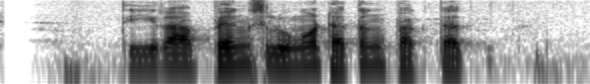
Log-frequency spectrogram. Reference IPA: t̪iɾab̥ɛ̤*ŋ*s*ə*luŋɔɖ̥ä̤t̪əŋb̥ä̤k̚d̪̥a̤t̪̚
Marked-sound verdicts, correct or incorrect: correct, correct

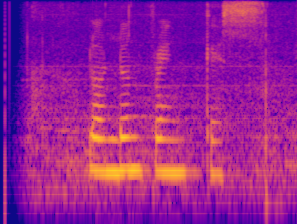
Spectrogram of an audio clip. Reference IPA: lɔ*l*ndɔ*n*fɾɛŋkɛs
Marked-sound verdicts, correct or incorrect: incorrect, correct

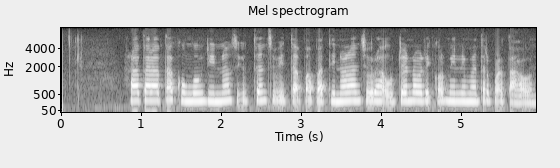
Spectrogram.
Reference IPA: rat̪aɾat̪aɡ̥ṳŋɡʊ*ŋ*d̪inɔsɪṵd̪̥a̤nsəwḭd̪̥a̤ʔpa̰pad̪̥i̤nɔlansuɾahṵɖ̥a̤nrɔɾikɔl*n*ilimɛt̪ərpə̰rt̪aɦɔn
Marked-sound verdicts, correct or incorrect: correct, incorrect

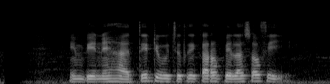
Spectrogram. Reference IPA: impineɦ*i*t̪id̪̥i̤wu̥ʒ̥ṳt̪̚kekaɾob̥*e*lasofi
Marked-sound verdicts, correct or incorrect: incorrect, correct

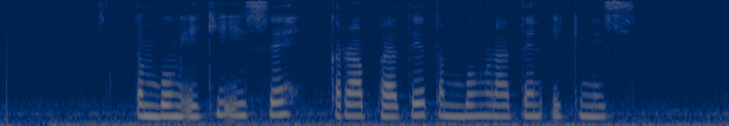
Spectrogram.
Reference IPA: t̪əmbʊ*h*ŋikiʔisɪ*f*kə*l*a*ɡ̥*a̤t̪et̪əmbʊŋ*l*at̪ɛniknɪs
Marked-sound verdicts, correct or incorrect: incorrect, incorrect, incorrect, incorrect, correct

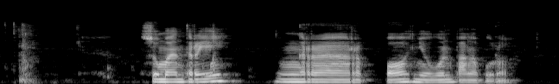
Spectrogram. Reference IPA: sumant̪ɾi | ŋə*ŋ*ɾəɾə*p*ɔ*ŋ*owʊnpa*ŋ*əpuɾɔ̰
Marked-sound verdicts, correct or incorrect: incorrect, correct, incorrect, correct

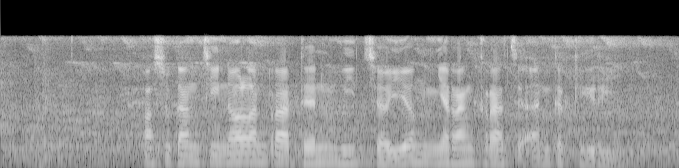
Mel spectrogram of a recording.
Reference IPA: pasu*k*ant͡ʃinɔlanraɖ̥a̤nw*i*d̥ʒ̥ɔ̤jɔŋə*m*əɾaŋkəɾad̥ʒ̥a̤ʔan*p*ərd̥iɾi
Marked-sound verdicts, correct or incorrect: correct, correct, incorrect, incorrect

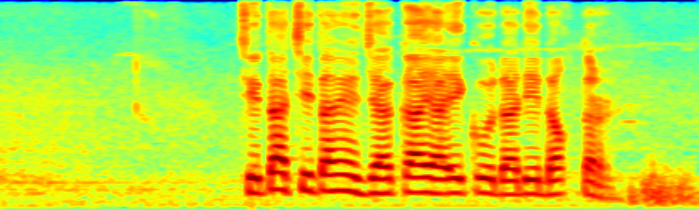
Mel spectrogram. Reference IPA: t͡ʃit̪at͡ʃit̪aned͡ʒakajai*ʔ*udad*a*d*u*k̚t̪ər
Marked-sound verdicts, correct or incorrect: incorrect, incorrect, incorrect

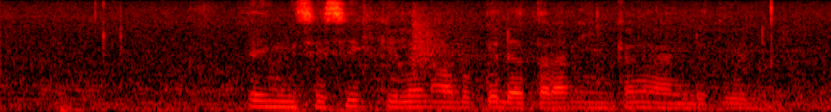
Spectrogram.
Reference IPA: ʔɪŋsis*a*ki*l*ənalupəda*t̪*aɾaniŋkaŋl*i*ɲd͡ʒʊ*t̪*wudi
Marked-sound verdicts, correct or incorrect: incorrect, correct, correct, incorrect, correct

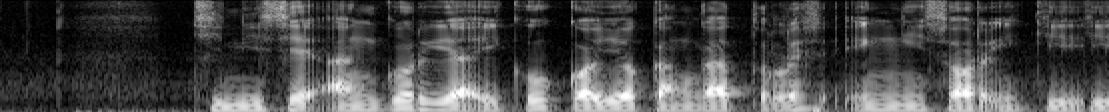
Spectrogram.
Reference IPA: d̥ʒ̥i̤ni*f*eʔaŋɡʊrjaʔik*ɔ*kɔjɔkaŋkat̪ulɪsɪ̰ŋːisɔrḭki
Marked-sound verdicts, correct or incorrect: incorrect, incorrect

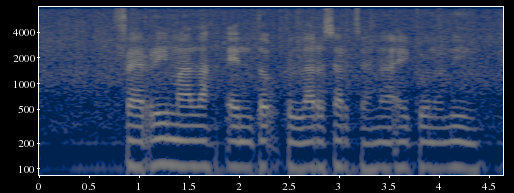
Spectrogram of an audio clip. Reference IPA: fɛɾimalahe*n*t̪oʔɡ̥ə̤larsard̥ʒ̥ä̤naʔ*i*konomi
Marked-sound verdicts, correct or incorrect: correct, incorrect

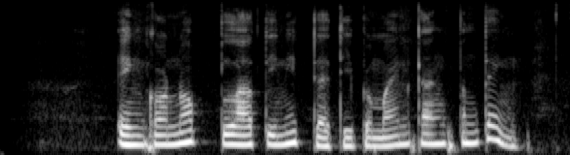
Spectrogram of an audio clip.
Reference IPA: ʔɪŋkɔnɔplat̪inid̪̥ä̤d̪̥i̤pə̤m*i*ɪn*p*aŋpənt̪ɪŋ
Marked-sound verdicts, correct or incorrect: incorrect, incorrect

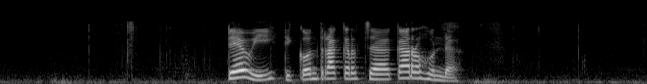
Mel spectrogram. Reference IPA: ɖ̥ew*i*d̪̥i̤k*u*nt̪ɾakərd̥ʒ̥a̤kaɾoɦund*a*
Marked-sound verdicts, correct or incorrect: correct, incorrect, correct

